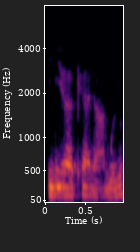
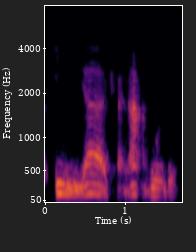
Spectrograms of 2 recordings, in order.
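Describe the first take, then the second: First: The consonant is single with no push. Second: The consonant is doubled with a forceful push. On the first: We worship the sunlight. The speaker calls it wrong. "kalau nggak pakai tasydid" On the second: We worship only you. The speaker calls it right. "Itu ada tasydid, ... ada penekanan. ... Iya agak menghentak"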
